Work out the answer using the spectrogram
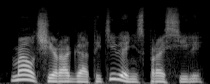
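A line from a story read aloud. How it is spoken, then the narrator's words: Quarrelsome old woman's snort. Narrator (Russian): фыркнула старушка, начав ссору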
